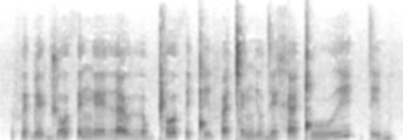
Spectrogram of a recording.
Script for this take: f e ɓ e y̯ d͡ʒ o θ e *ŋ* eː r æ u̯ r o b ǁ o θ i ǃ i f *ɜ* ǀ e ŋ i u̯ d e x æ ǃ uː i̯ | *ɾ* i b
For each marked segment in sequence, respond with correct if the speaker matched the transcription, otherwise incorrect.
correct, incorrect, incorrect

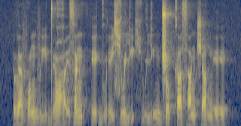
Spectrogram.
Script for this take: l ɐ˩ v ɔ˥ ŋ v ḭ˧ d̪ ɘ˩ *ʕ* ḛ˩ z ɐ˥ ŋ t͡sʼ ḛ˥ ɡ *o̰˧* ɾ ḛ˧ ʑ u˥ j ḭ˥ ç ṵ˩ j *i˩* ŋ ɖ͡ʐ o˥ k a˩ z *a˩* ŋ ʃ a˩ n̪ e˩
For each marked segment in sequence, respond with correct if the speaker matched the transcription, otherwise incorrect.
correct, incorrect, correct, correct

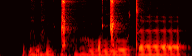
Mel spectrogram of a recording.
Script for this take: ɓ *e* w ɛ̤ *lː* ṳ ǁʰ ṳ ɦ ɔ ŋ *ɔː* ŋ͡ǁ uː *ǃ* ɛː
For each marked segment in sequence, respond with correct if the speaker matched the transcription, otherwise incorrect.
incorrect, incorrect, incorrect, incorrect

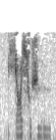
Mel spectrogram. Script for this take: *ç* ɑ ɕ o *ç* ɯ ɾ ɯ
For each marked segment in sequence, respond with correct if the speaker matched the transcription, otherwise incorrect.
correct, incorrect

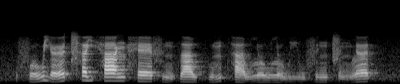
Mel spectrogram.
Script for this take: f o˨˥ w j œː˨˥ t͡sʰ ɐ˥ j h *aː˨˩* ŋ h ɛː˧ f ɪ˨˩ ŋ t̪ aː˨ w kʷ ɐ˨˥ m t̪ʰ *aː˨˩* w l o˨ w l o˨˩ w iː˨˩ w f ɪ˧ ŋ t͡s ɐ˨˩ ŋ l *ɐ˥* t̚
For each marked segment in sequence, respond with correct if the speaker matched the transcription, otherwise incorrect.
incorrect, correct, correct

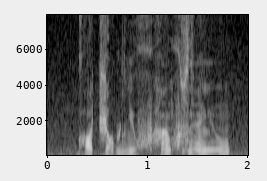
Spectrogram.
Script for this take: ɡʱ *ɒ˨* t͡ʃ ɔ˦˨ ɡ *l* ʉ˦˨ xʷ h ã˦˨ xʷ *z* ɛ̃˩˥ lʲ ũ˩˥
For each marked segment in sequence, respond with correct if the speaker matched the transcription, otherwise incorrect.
correct, incorrect, correct

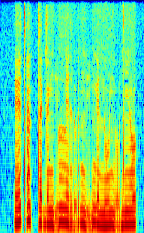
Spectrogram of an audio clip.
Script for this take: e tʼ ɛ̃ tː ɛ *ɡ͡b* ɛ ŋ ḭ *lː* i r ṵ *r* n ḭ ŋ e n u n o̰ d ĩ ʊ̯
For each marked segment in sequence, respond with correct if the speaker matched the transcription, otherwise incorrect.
incorrect, correct, correct

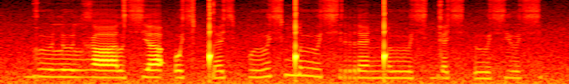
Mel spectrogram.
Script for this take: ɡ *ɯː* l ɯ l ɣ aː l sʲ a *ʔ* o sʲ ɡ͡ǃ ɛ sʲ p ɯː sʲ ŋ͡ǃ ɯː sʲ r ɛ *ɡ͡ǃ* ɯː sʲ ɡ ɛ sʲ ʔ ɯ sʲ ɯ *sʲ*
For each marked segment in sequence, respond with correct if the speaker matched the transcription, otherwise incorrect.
correct, correct, incorrect, correct

